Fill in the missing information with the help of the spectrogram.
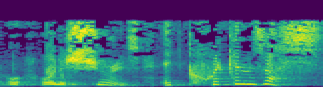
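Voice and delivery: impassioned high preaching. Acted. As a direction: preach it with full fervour. Preaching the sermon.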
